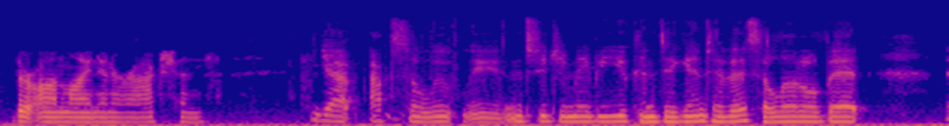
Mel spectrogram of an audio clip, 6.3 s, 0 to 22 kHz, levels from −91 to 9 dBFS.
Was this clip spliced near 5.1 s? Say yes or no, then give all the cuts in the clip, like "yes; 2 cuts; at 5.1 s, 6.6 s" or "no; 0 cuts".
no; 2 cuts; at 2.0 s, 3.3 s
